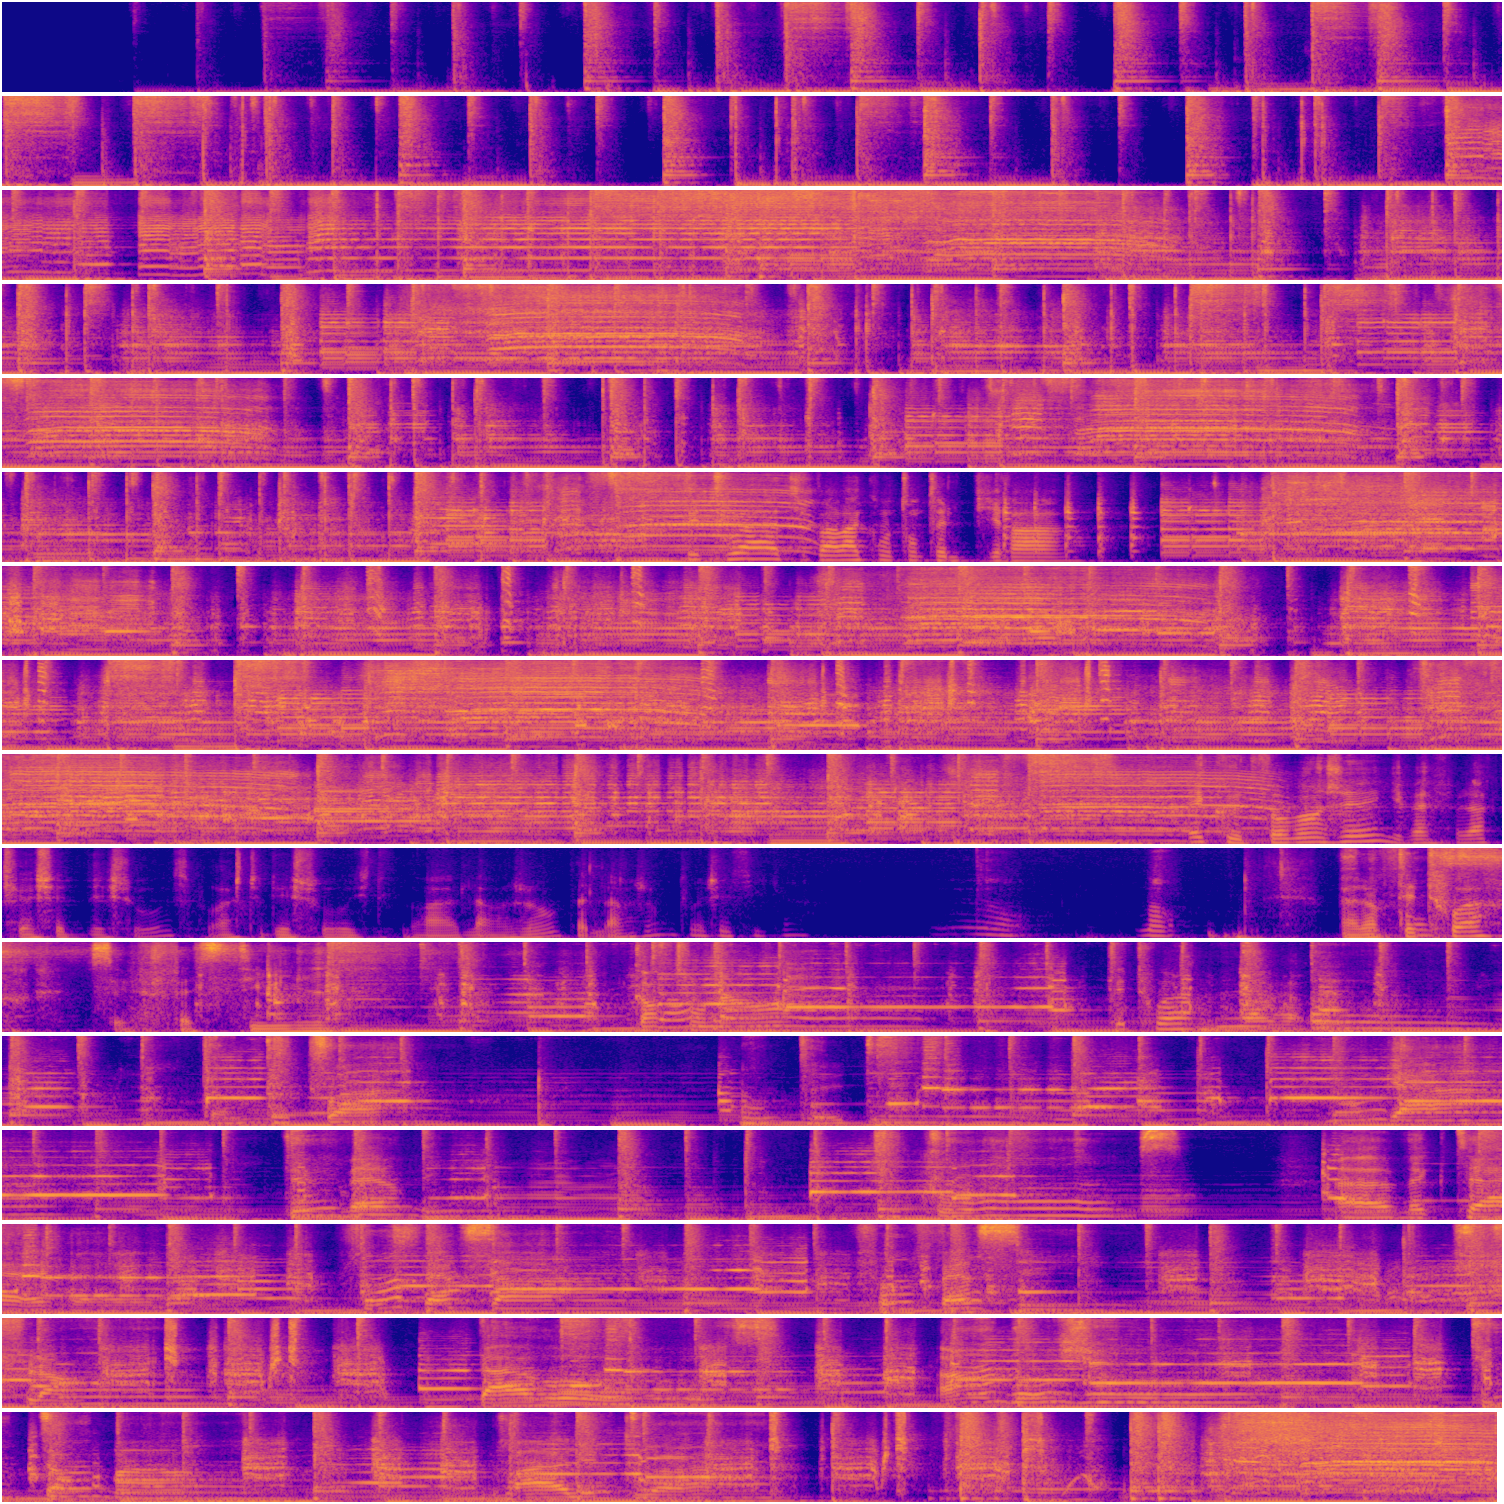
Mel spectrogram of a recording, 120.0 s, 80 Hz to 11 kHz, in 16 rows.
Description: enregistrée le 12/03/2001  au Studio 105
